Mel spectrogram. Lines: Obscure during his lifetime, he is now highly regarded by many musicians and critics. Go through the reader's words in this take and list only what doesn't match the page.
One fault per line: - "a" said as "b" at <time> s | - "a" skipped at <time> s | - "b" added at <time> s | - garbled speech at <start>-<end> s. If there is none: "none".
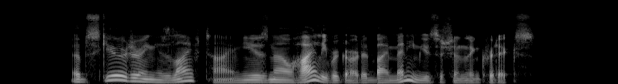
none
